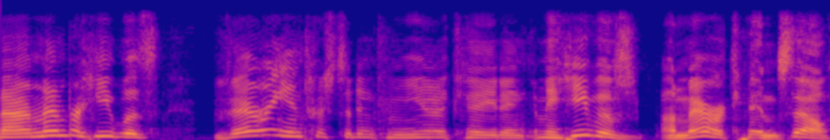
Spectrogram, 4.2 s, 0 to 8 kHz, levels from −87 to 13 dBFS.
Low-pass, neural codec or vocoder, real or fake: 7.2 kHz; codec, 44.1 kHz, 3.4 kbps, Pupu-Codec; fake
